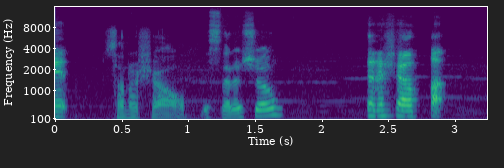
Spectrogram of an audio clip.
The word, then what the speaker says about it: Seneschal: Seneschal.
